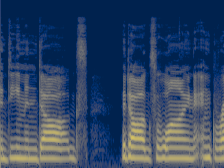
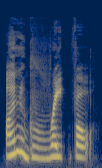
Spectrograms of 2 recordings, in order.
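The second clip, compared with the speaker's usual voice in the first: snapping; 5 dB louder than usual. Acted. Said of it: "Jiang Cheng snaps".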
